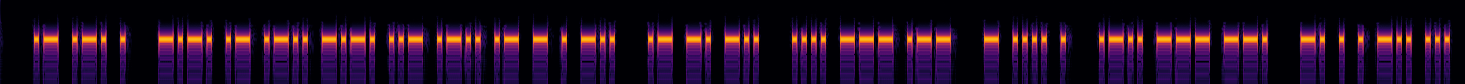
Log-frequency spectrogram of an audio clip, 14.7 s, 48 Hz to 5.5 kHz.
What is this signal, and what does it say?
Morse code, heard as a keyed tone, about 25 wpm, 600 Hz. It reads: ARE CALCULATED AND HOW THE LOG NEEDS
